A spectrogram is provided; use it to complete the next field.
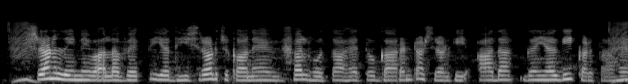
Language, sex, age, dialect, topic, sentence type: Hindi, male, 25-30, Hindustani Malvi Khadi Boli, banking, statement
